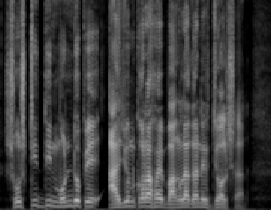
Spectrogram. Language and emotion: Bengali, neutral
